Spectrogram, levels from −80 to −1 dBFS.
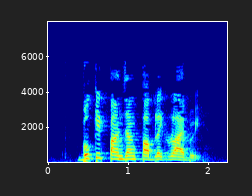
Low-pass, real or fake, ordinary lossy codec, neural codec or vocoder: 7.2 kHz; fake; MP3, 24 kbps; vocoder, 44.1 kHz, 128 mel bands every 256 samples, BigVGAN v2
